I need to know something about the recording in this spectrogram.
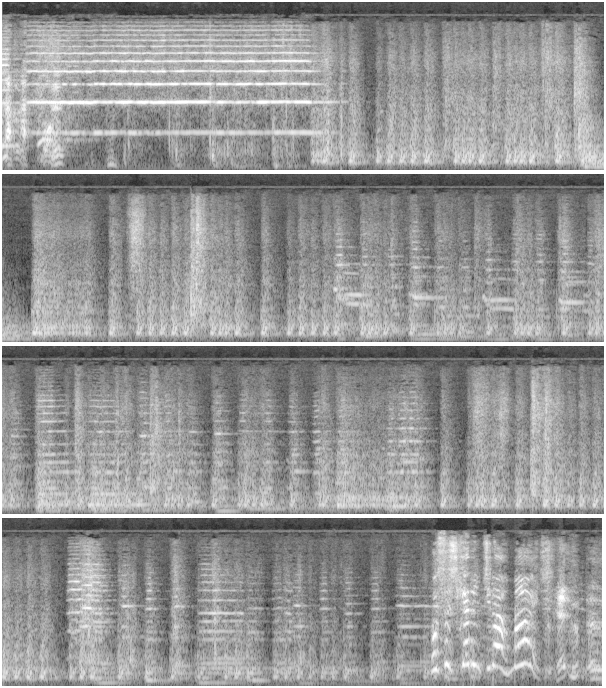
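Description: Orchestral film score with timpani and brass. It opens with one high note held for about three seconds, then carries on as busy, changing orchestral music.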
